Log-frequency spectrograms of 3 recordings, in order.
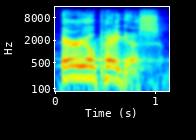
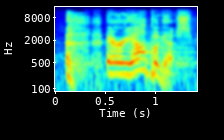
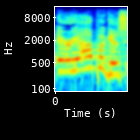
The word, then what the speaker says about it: Areopagus: one day in church Chuck swindoll's associate Minister pronounced it arop pegus no no no it's areopagus and areopagus is the Mars Hill this is where Paul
